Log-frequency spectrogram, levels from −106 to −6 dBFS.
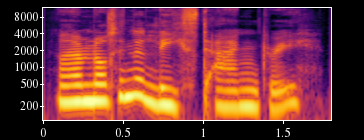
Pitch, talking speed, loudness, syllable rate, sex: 230 Hz, 235 wpm, -15 LUFS, 5.4 syllables/s, female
